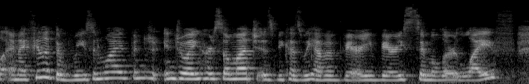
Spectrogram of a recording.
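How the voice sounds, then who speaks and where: A woman with a Canadian accent, fairly high-pitched, at a fairly quick pace with ordinary pitch variation, over noticeable background noise. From Canada (Toronto). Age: 20s. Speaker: beauty and lifestyle YouTuber. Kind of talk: casual Q&A chat. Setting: bedroom.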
